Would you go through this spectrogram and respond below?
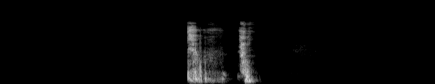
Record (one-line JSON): {"cough_length": "4.4 s", "cough_amplitude": 25225, "cough_signal_mean_std_ratio": 0.21, "survey_phase": "beta (2021-08-13 to 2022-03-07)", "age": "18-44", "gender": "Female", "wearing_mask": "No", "symptom_cough_any": true, "symptom_runny_or_blocked_nose": true, "symptom_sore_throat": true, "symptom_fatigue": true, "symptom_fever_high_temperature": true, "symptom_headache": true, "symptom_other": true, "symptom_onset": "3 days", "smoker_status": "Ex-smoker", "respiratory_condition_asthma": false, "respiratory_condition_other": false, "recruitment_source": "Test and Trace", "submission_delay": "2 days", "covid_test_result": "Positive", "covid_test_method": "ePCR"}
